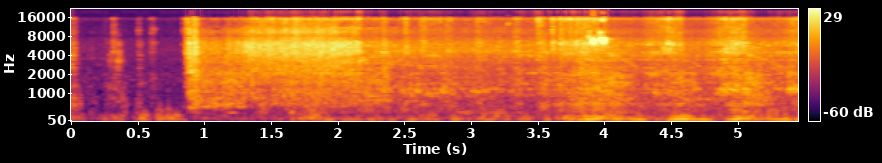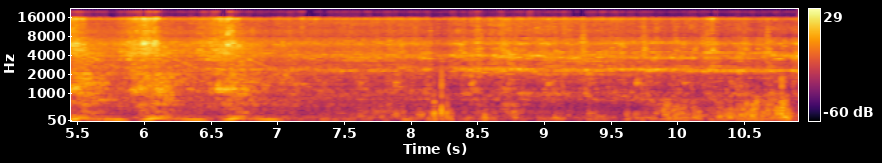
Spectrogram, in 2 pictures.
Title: old start cold start runs awesome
